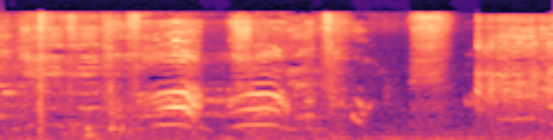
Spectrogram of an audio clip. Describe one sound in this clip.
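A young boy cries out loudly.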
